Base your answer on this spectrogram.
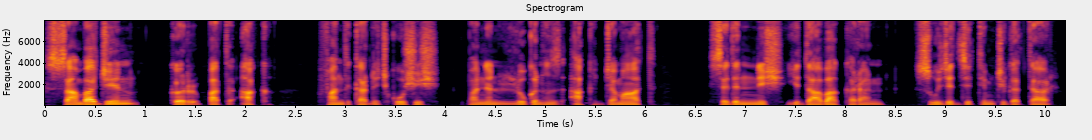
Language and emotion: Kashmiri, neutral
